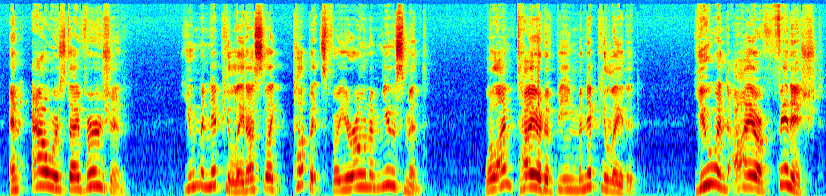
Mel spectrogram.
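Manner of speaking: put-on a boy pouring out years of resentment at his aunt; furious tirade. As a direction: let the anger run away with you.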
